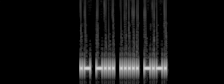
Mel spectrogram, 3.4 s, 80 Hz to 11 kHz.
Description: Morse code, heard as a keyed tone, about 40 wpm, 690 Hz. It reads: AB5C
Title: K1USN SST QSO Practice - 40wpm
